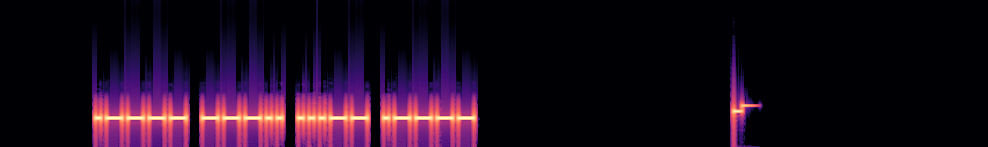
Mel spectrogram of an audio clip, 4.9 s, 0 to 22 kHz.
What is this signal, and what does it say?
Morse code, heard as a keyed tone, about 44 wpm, 700 Hz. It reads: 1831
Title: Numbers - Contest Style - 4-Digit 45wpm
